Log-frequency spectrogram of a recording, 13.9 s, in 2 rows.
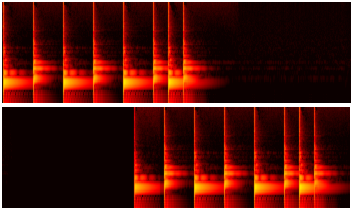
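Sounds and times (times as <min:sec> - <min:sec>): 
bongos: 0:00.0 - 0:04.0, 0:09.6 - 0:13.6.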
